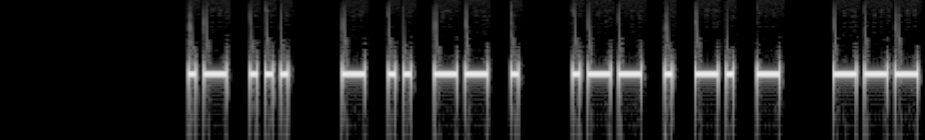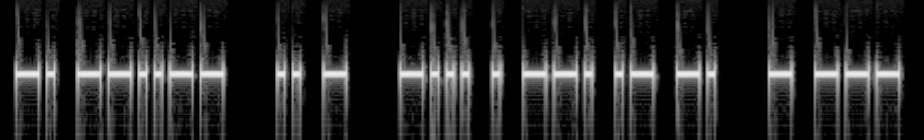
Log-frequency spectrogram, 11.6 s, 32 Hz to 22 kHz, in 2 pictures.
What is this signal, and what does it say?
Morse code, heard as a keyed tone, about 25 wpm, 700 Hz. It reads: AS TIME WENT ON, IT BEGAN TO
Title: Sentences from Top 1000 Words - Review Part 1 - 25wpm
